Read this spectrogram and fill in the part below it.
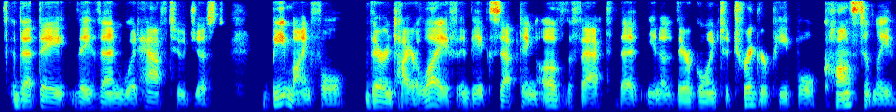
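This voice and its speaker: Very deep-voiced man, reflective and rambling. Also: sharp tone. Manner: thoughtful, rambling, many restarts and fillers. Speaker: podcast guest. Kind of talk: candid conversational podcast talk.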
